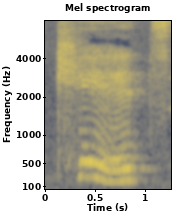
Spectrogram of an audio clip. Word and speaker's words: kids: 그런데 여기서 살짝 디귿 받침을 넣어주셔서 kids 하셔야 돼요.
